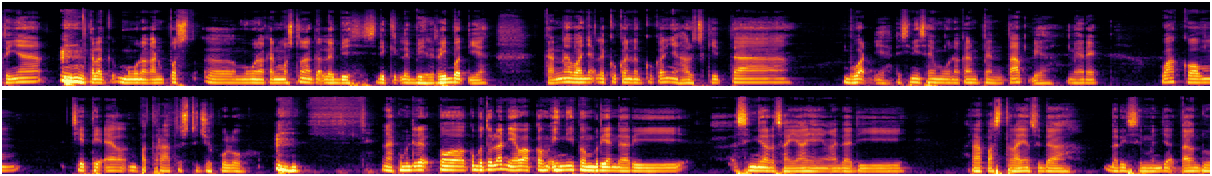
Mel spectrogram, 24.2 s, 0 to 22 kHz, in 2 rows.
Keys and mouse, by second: 6.1-7.2 drag, 7.5-9.2 middle drag, 9.2-24.1 drag, 14.2 shift+right click, 21.5 shift+right click.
